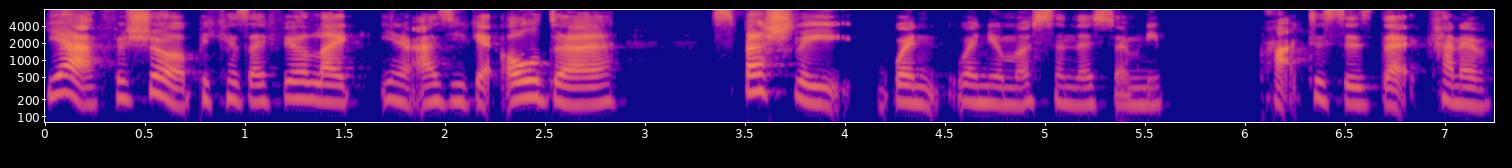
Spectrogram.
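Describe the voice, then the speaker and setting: Heard in a very clean recording with a silent background, the speaker has a London accent and uses fairly even intonation at a moderate pace. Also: woman. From England, London (Ealing). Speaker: artist and gallery director. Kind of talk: casual interview chat.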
